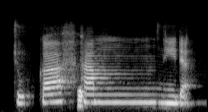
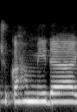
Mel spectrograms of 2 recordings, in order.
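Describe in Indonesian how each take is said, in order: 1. Diucapkan lambat dengan setiap bunyi jelas. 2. Diucapkan cepat dengan bunyi n samar.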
